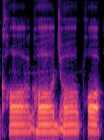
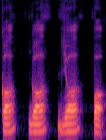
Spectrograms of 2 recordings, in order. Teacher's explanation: महाप्राण जिसमें बोलने के बाद जो है सो हवा ज़्यादा निकलता है या हवा की ज़्यादा आवश्यकता होती है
